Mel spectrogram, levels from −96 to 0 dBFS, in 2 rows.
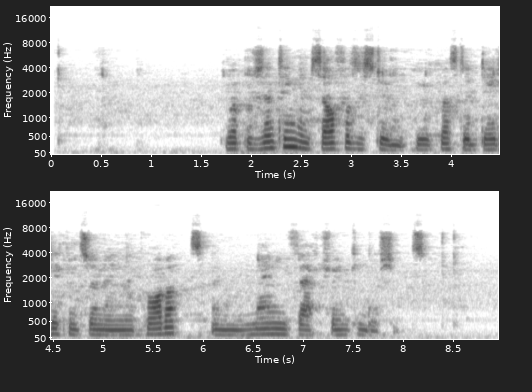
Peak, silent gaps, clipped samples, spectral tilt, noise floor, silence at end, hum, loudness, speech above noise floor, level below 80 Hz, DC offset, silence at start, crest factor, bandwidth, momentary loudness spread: -14 dBFS; none; under 0.1%; -4 dB/octave; -69 dBFS; 0.4 s; none; -34 LUFS; 35 dB; -68 dBFS; under 0.1%; 0.05 s; 22 dB; 9.4 kHz; 12 LU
